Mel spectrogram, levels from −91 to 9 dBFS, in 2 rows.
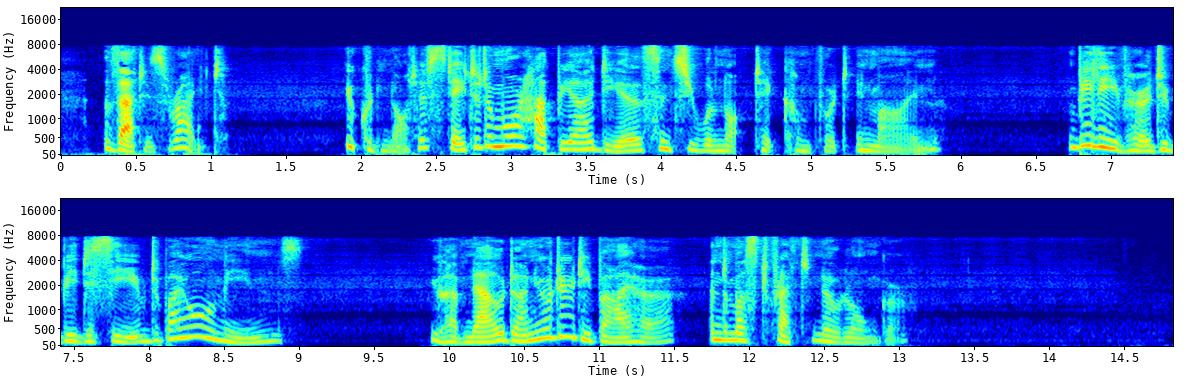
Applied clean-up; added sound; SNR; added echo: neural mask model Resemble Enhance denoiser.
